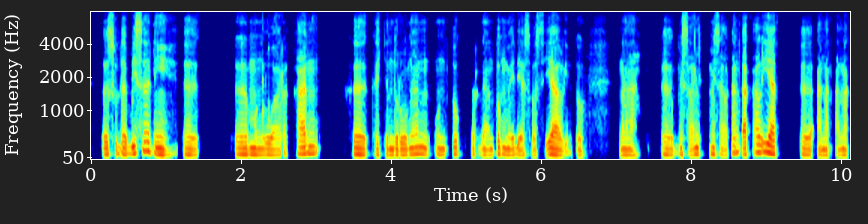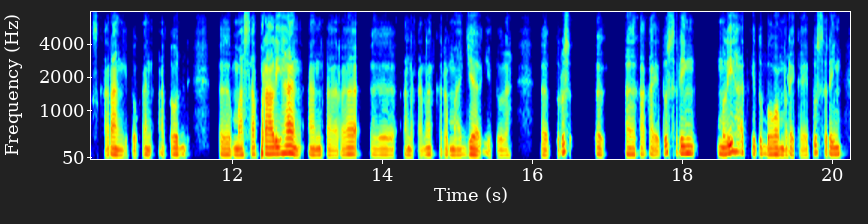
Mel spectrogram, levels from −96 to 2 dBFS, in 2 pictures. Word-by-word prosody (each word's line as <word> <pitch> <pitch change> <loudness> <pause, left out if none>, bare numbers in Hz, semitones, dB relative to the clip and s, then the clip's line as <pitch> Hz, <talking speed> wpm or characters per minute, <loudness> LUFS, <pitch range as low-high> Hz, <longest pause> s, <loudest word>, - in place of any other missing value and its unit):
eee, 120 - +2
sudah 120 -1 0
bisa, 140 +8 +2
nih, 120 +2 +2
eee 115 -2 0 0.5
eee, 120 0 +3
mengeluarkan, 115 +4 +1 0.5
ke 120 -1 +5
kecenderungan 115 +2 +1
untuk 120 +1 -4
tergantung 115 +1 -4
media 110 -2 +1
sosial 110 0 +2
gitu. - - -8 0.5
Nah, 110 -2 -1 0.4
eee, 115 -1 0
misalnya 115 +1 -2
misalkan 120 +4 -3
Kakak 120 +7 +1
lihat, 155 -6 +7 0.3
eee, 110 -1 +1
anak-anak 110 -1 -3
sekarang 110 -1 +1
gitu 95 - -10
kan, 115 -1 -2
atau, 115 0 -1 0.6
eee, 115 0 +2
masa 115 +2 +1
peralihan 130 0 +7
antara, 110 +2 +1 0.2
eee, 110 -1 -4
anak-anak 115 +1 -4
remaja 110 +1 +2
gitulah, 105 +1 -8 0.4
e - - +1 0.2
terus, - - 0 0.4
e - - 0 0.3
eee, 120 -1 +2
Kakak 120 - -4
itu - - +1
sering 140 -2 +3 0.3
melihat 150 +7 +5
gitu 135 0 -5
bahwa 120 -1 +3
mereka 105 -2 -4
itu 110 - -7
sering 125 -4 +1
115 Hz, 140 wpm, -23 LUFS, 110-125 Hz, 0.6 s, lihat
